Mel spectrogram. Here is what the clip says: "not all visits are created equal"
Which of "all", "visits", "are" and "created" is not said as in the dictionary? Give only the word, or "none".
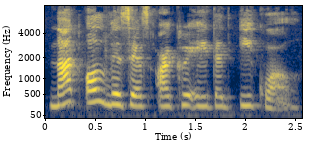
visits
